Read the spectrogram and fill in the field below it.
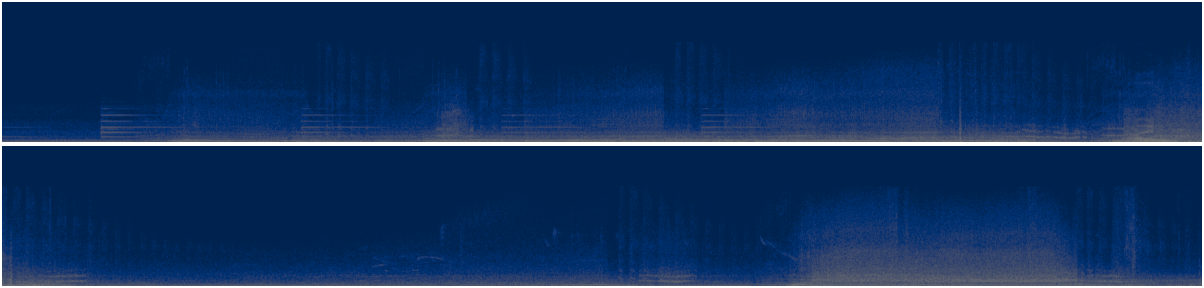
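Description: A car engine revs up and down as the car accelerates and brakes.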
